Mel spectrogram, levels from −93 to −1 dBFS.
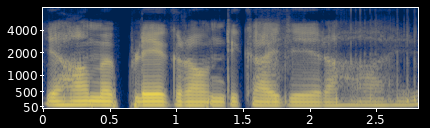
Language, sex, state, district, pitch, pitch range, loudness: Hindi, male, Arunachal Pradesh, Longding, 105 Hz, 100-110 Hz, -18 LUFS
